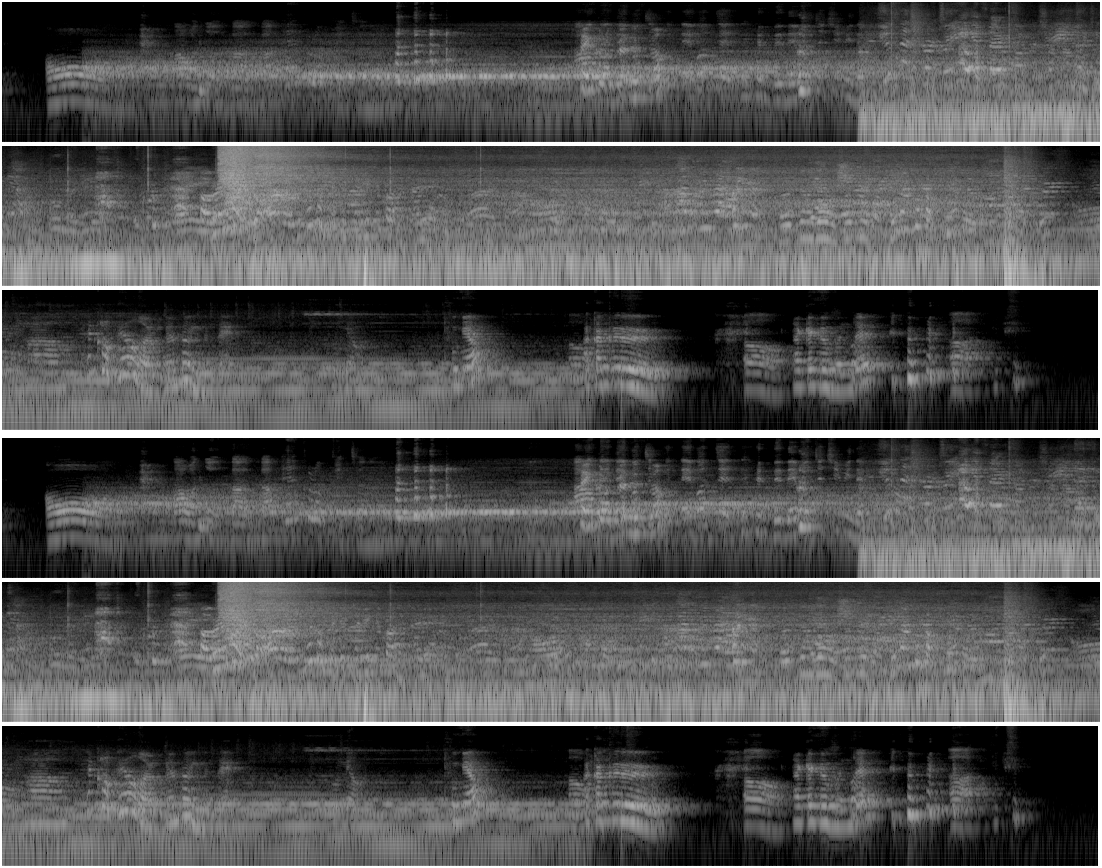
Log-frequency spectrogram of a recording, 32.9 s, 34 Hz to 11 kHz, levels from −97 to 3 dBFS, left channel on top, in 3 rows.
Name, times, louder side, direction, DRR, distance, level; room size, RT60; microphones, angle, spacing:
voice 1, 0.4-1.3 1.7-3.9 5.3-5.5 5.7-6.5 6.8-9.6 10.7-11.3 13.4-13.6 16.3-18.1 21.6-22.3 25.3-25.6 27.6-28.5 29.4-29.8 30.2-30.6 31.4-32.1, right 2 dB, 40° right, 4 dB, 0.8 m, -49 dB
sound 1, 0.8-12.1, left 2 dB, 85° left, 1.5 m, -45 dB
voice 2, 3.9-4.4 5.8-6.6 7.9-8.1 9.6-9.8 11.9-12.1 12.7-15.7 18.3-18.5 20.0-20.9 22.2-24.3 26.5-26.8 27.8-28.6 29.2-29.4 29.9-30.7 31.0-31.3, equal, ahead, 2 dB, 1.1 m, -40 dB
sound 2, 8.6-22.6 22.9-23.2, left 3 dB, 20° left, 0.4 m, -37 dB
sound 3, 14.0-27.8, equal, 55° left, 2.7 m, -48 dB
14.5 x 5.9 x 2.3 m, 0.79 s
head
